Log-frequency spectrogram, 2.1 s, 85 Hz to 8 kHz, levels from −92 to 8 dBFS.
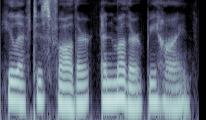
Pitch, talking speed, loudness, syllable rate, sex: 160 Hz, 205 wpm, -16 LUFS, 5.6 syllables/s, female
